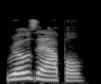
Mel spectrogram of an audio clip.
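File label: "rose apple", British English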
